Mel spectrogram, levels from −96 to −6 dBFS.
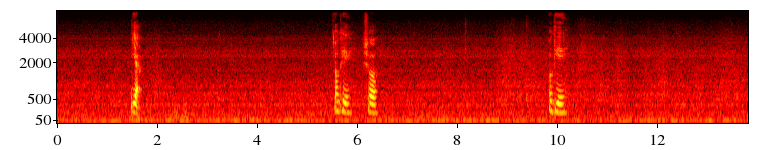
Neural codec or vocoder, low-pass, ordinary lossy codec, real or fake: none; none; none; real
